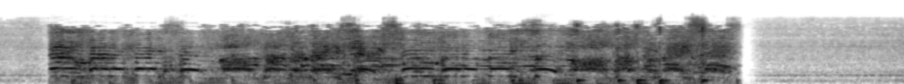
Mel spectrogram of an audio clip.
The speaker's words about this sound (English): Meanwhile, in Charlottesville, protesters screamed at the cops.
